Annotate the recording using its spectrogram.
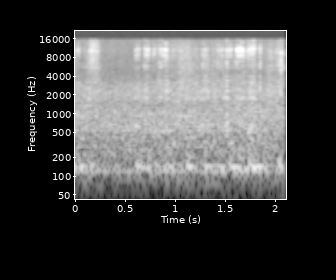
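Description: Pen scratching faintly on paper, writing a signature in short strokes, over a steady low room hum.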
